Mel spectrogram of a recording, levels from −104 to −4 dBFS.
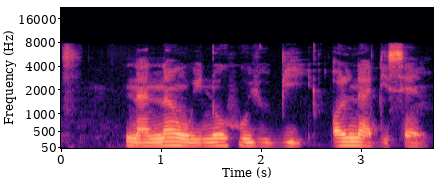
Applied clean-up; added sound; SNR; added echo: none; none; none; none.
